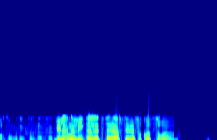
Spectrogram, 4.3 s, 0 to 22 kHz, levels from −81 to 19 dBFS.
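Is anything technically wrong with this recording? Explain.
Yes. The whole clip carries iLBC codec damage: speech is band-limited to 4 kHz and sounds rough and synthetic, consistent with 20 ms frames at 15.2 kbps, unlike smoother wideband codecs.

Lost iLBC frames occur at 1.28 to 1.35 s (about 60 ms, fitting three frames) and 3.30 to 3.51 s (about 180 ms). The decoder repeats the last pitch cycle with noise, giving a held buzzy vowel rather than silence, with near-instant recovery afterwards.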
